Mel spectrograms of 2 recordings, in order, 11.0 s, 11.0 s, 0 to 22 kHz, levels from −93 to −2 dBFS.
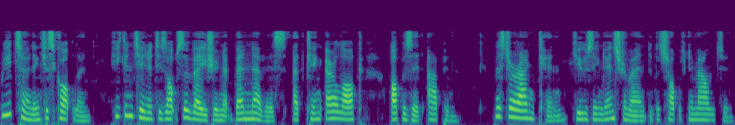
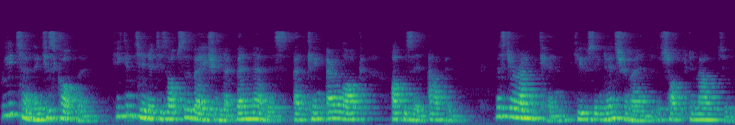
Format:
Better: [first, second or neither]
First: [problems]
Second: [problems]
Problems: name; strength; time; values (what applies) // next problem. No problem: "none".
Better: first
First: none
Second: room echo; dies away in 0.9 s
